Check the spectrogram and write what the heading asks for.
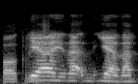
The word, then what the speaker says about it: Barkley: Barkley? That's how you pronounce my hard to pronounce name, Barkley.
